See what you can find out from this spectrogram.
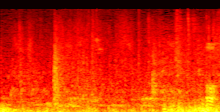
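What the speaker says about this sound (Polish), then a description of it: "I pikuje nam tutaj kolejny gołąb" A racing pigeon coos near its loft at a homecoming race arrival, soft repeated low coos close by over steady outdoor background noise.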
